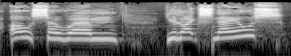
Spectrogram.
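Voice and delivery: high, drawn-out patronising questions; imitating a patronising old man.

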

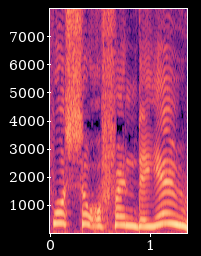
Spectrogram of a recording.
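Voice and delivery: high, indignant jab; mock outrage. Real, not acted. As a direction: act offended at your friend.

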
